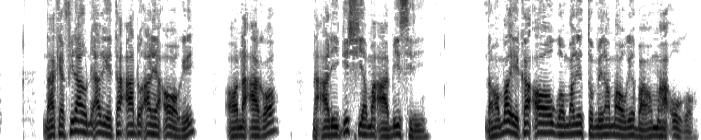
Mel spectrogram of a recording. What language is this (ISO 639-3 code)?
kik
